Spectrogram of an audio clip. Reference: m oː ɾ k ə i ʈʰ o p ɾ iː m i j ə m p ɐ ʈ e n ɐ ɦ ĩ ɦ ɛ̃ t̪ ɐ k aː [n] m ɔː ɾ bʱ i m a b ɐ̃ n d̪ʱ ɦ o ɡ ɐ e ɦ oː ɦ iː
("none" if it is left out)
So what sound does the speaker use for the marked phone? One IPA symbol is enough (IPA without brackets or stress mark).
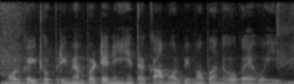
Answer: none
